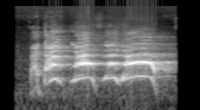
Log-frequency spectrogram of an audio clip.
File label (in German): verdammten arschlocher sms ringtone; drachenlord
